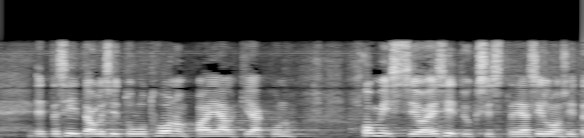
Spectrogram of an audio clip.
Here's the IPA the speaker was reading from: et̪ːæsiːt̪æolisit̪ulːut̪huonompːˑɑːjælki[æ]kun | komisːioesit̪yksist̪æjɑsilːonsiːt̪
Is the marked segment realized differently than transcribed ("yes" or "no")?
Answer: no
